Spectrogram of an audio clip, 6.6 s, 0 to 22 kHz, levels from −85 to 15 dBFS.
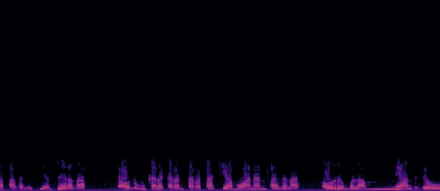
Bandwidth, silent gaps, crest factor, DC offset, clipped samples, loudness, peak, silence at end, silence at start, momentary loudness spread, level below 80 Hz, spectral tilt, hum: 5.2 kHz; none; 14 dB; under 0.1%; under 0.1%; -40 LUFS; -26 dBFS; 0 s; 0 s; 7 LU; -64 dBFS; -5.5 dB/octave; 50 Hz at -60 dBFS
